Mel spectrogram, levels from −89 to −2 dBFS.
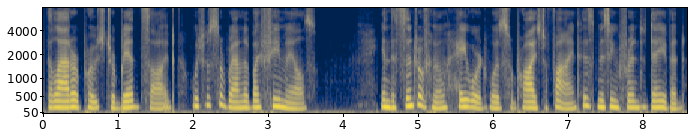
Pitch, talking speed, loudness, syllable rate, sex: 180 Hz, 165 wpm, -16 LUFS, 5.3 syllables/s, female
